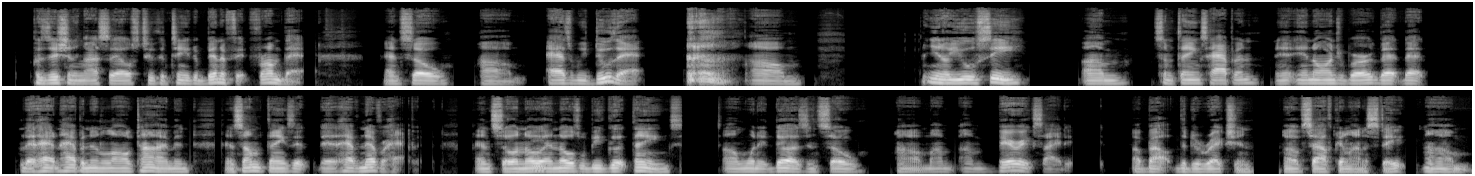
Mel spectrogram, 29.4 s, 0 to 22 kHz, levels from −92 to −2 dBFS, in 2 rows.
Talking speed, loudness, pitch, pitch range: 155 wpm, -23 LUFS, 100 Hz, 95-110 Hz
